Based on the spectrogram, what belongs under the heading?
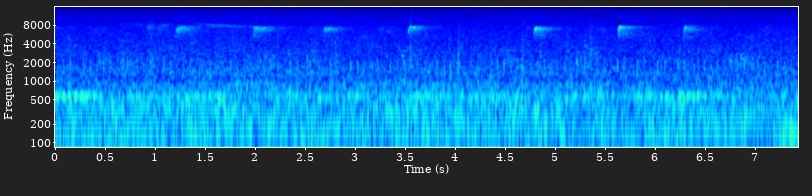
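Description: A small bird's high, thin call notes: about eight short chirps at uneven spacing, over faint woodland background and a faint steady hum.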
